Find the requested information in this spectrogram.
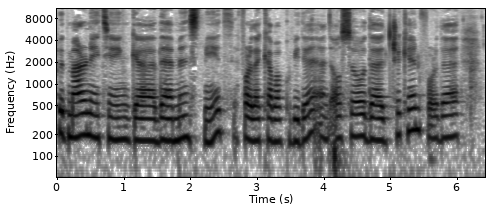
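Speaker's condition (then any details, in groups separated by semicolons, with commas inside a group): No condition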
